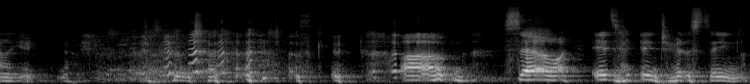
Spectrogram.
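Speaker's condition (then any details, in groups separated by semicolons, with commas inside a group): Essential tremor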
